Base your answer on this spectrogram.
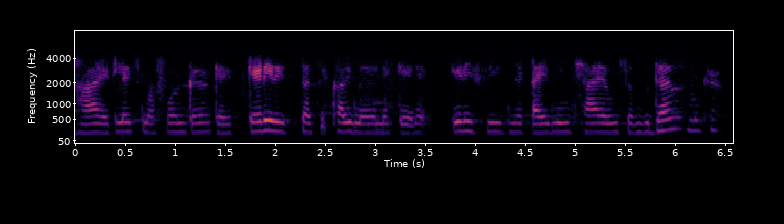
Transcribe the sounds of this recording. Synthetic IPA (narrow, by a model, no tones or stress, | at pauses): ɦaeʈlesmãfoːnkɐɾjokekeɦɪɽiɾiːt̪sasɪkʰaɾinɐnẽkeɽekeɽifiːznẽʈaːɪmɪ̃ŋɡt͡ʃʰaeusɐbbʊd̪ʱaːjõmũkʰe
